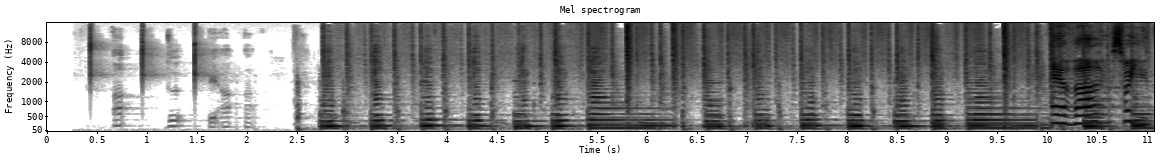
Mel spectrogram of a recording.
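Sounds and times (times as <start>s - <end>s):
finger snaps: 0.4s - 1.7s.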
